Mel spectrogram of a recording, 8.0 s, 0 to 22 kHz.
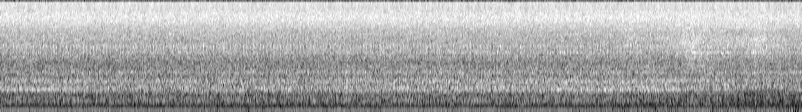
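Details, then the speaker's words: PlayStation 5 Pro fan starting Marvel Spider-Man 2, around 48 dB in menu; soft steady airy whoosh and low hum, no rattles or whine; neither quiet nor very loud, normal fan noise under load. "I will say the PS5 Pro is not necessarily quiet nor is it agnostically loud but the fan definitely does generate some noise"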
